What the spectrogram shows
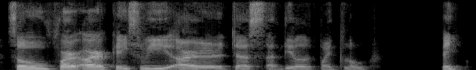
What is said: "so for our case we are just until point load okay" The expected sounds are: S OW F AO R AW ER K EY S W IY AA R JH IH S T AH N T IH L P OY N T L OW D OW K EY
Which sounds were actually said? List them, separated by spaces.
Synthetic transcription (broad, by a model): S OW F AO R AW ER K EY S W IY AA R JH IH S T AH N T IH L P OY N T L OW OW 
